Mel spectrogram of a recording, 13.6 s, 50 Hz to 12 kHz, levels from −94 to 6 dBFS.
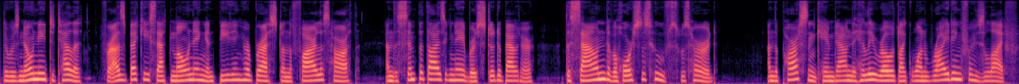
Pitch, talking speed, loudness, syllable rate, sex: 195 Hz, 215 wpm, -16 LUFS, 5.4 syllables/s, female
